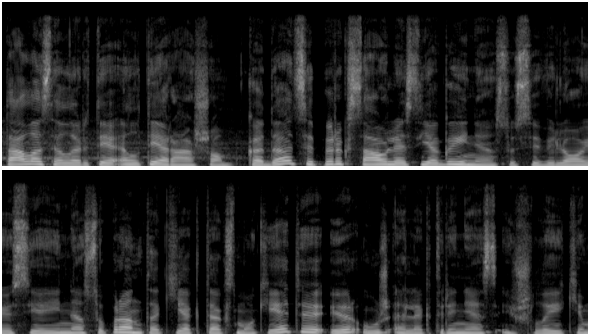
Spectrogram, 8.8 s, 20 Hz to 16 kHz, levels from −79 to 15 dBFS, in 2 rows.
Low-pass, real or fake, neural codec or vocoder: 14.4 kHz; real; none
